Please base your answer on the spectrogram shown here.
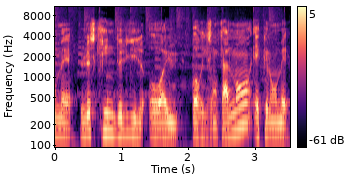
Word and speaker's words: Oahu: Et en fait, Oa est la prononciation d'une île qui s'appelle Oahu.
